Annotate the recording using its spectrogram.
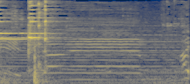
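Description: Small metal hand cymbals struck twice, about half a second apart, then left ringing and slowly fading as the song's accompaniment pauses.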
